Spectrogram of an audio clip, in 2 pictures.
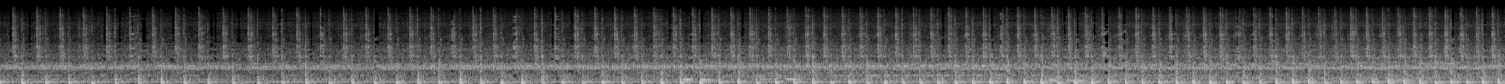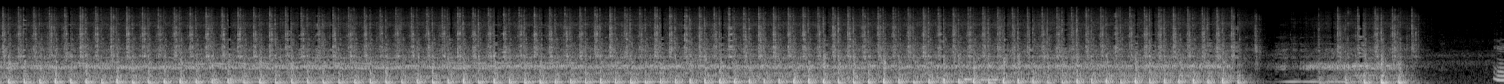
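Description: Electric sewing machine stitching steadily, its motor humming under a rapid, even clatter of needle strokes. Near the end it stops, runs again in a short burst, then stops with the needle at the corner of the hem.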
